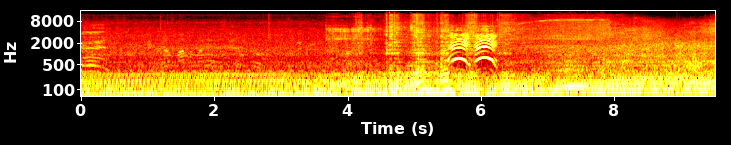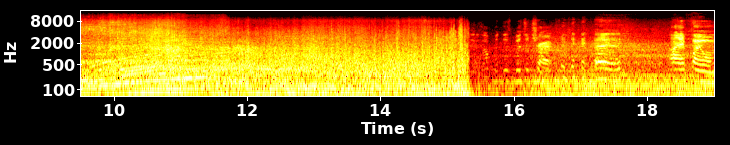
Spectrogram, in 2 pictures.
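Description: A car engine rumbles loudly nearby.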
